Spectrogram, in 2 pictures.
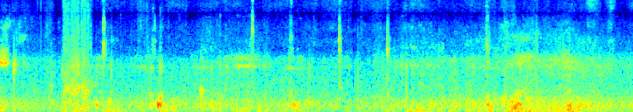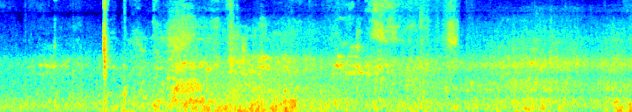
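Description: Waves lap over a sloped shore at high tide, a soft irregular wash of surging water with gusts of wind, faint and distant, swelling louder toward the end.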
